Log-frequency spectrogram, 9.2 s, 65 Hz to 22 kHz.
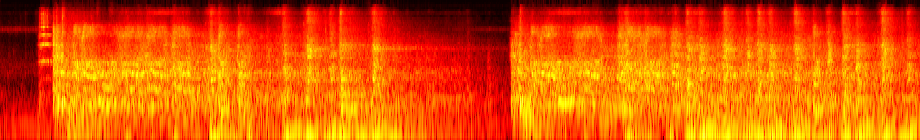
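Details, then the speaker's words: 1926 Seagrave ladder truck, 1013 cu in F engine, first start in at least 10 years, flooded with too much fuel: catches with uneven popping, dies back, then fires again and keeps running; normal start after storage. "oh almost wow there you go first start in 10 years and this thing's been sitting a long time"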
